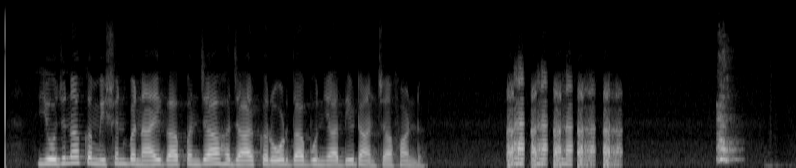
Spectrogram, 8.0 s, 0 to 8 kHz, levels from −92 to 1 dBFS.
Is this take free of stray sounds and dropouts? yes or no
no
